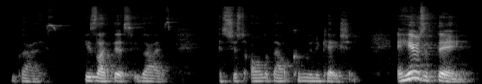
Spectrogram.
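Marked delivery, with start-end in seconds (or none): 0.1-0.6 soft-spoken. Retold or imitated. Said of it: "very soft-spoken". 1.3-3.6 soft-spoken. Retold or imitated. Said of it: "very soft-spoken".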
